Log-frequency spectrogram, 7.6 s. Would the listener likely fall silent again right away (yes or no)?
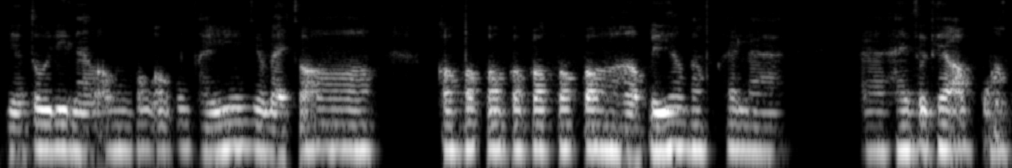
yes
